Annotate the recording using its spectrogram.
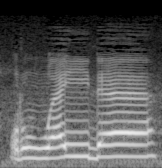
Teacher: da mad iwad karena ada tanwin fathah yang diwaakafkan cara bacanya tanwin fathah diganti jadi fathah dan dibaca panjang dua harakat saja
